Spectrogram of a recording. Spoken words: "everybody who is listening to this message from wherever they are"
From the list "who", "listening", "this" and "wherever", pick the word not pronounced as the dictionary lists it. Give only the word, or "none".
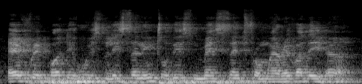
none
